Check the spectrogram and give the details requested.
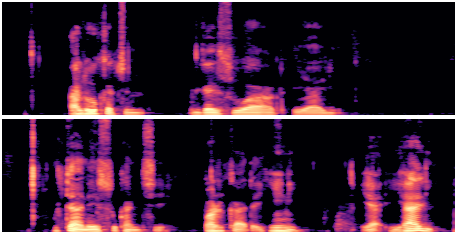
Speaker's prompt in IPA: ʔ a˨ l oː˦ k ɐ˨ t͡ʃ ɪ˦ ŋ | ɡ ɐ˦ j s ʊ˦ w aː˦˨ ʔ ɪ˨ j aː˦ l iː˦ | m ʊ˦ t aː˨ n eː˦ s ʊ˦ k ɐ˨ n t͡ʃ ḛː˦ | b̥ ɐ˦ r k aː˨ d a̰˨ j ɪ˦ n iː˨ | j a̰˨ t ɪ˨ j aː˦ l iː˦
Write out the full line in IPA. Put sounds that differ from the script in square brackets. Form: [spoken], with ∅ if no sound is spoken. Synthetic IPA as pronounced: ʔ a˨ l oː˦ k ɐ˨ t͡ʃ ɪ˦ ŋ | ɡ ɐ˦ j s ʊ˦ w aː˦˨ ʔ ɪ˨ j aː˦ l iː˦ | m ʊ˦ t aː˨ n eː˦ s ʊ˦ k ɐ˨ n t͡ʃ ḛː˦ | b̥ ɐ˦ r k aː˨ d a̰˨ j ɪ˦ n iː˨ | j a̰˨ [ʔ] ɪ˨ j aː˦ l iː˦

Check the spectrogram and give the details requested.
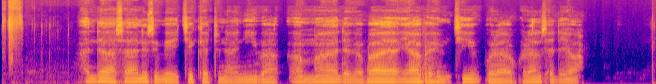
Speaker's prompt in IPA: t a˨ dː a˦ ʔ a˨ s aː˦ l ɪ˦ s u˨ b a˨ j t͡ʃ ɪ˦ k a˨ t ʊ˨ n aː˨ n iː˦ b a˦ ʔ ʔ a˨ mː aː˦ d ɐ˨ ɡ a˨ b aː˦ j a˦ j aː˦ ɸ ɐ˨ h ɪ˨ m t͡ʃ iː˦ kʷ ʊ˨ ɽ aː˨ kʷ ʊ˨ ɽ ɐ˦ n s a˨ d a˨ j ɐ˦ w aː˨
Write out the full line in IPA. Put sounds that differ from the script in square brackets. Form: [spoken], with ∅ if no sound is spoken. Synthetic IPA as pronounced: [ʔ] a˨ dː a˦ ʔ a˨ s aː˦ l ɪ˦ s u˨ b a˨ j t͡ʃ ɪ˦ k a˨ t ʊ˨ n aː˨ n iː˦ b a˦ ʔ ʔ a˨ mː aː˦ d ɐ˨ ɡ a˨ b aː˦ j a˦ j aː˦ ɸ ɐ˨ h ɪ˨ m t͡ʃ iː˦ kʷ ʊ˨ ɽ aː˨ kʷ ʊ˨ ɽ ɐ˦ n s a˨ d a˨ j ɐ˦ w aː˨

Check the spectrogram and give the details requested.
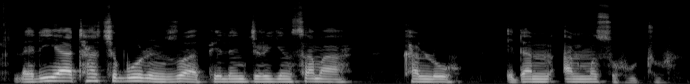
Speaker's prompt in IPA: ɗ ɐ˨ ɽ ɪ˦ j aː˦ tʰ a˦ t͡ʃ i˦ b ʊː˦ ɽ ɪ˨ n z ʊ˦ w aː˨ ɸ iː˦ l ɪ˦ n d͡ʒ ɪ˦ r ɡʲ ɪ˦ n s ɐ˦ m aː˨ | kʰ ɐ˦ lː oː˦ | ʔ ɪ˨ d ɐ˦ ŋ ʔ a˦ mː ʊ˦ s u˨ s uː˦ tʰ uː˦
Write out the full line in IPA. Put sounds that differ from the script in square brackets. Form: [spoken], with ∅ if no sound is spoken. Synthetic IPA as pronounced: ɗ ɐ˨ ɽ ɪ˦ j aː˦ tʰ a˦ t͡ʃ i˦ b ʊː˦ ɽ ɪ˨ n z ʊ˦ w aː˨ ɸ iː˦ l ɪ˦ n d͡ʒ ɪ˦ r ɡʲ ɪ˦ n s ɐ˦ m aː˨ | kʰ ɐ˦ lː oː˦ | ʔ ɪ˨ d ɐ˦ ŋ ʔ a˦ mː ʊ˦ s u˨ [h] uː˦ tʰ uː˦

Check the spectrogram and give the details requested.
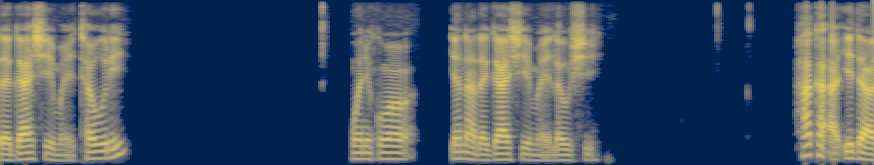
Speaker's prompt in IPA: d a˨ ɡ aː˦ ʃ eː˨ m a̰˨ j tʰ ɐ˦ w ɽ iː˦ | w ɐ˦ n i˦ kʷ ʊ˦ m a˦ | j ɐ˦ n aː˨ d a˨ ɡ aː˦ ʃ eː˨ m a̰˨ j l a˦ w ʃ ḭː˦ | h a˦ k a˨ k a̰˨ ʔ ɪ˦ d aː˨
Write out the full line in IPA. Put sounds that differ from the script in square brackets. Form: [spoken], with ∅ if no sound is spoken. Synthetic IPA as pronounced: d a˨ ɡ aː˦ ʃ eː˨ m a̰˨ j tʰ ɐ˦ w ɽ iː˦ | w ɐ˦ n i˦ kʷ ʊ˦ m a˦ | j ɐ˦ n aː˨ d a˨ ɡ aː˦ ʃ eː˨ m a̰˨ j l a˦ w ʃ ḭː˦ | h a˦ k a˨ [ʔ] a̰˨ ʔ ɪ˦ d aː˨

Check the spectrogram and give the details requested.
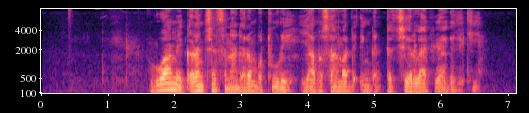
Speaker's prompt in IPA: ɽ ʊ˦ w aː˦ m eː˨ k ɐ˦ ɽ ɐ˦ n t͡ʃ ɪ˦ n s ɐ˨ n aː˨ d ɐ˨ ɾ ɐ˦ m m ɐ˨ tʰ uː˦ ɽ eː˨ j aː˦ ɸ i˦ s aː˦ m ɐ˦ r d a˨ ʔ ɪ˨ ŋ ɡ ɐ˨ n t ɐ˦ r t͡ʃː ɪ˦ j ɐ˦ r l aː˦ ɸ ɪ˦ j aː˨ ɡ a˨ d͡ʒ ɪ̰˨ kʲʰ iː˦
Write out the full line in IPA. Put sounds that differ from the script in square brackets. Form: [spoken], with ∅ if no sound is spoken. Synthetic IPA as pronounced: ɽ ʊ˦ w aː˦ m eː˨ [kʼ] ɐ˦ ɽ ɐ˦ n t͡ʃ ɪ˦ n s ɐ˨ n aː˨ d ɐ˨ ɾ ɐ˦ m [b] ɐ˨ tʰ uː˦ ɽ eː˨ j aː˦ ɸ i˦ s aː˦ m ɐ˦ r d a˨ ʔ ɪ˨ ŋ ɡ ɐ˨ n t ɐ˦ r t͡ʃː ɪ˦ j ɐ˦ r l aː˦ ɸ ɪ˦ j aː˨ ɡ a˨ d͡ʒ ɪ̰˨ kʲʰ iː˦

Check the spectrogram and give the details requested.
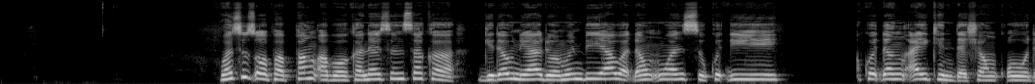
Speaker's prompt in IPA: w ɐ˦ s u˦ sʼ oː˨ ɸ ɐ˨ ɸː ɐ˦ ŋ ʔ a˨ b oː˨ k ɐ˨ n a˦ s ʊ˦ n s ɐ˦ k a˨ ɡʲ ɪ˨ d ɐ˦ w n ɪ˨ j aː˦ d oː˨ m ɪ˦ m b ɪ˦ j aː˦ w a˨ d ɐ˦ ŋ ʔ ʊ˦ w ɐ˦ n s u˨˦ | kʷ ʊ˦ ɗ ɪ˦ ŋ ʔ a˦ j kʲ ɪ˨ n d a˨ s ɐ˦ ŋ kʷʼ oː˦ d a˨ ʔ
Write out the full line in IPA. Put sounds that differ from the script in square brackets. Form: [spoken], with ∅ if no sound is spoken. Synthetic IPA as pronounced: w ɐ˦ s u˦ sʼ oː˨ ɸ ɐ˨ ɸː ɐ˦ ŋ ʔ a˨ b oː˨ k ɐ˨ n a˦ s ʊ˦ n s ɐ˦ k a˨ ɡʲ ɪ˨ d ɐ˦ w n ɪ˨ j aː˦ d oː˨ m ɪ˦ m b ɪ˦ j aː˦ w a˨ [ɗ] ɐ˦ ŋ ʔ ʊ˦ w ɐ˦ n s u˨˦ | kʷ ʊ˦ ɗ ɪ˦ ŋ ʔ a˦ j kʲ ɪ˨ n d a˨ [ʃ] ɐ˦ ŋ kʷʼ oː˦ d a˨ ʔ

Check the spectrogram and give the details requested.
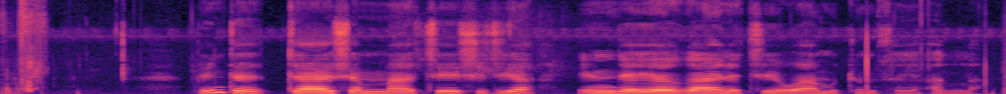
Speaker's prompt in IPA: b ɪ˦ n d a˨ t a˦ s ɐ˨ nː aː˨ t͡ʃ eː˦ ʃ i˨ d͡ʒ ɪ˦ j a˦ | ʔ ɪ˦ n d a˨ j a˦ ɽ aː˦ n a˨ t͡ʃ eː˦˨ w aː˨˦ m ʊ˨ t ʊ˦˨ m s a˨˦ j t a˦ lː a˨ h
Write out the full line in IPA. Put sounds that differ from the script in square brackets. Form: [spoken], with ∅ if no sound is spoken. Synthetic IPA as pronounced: b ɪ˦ n [t] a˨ t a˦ [ʃ] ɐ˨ [mː] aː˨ t͡ʃ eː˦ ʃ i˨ d͡ʒ ɪ˦ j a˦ | ʔ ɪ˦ n d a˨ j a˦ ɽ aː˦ n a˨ t͡ʃ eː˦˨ w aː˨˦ m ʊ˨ t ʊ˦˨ m s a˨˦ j [ʔ] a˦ lː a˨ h

